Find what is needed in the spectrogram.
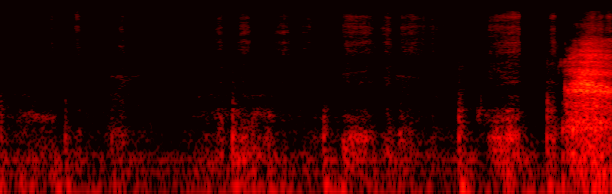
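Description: Faint scratching of a graphite pencil making short strokes on paper, a few light strokes in the second half.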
